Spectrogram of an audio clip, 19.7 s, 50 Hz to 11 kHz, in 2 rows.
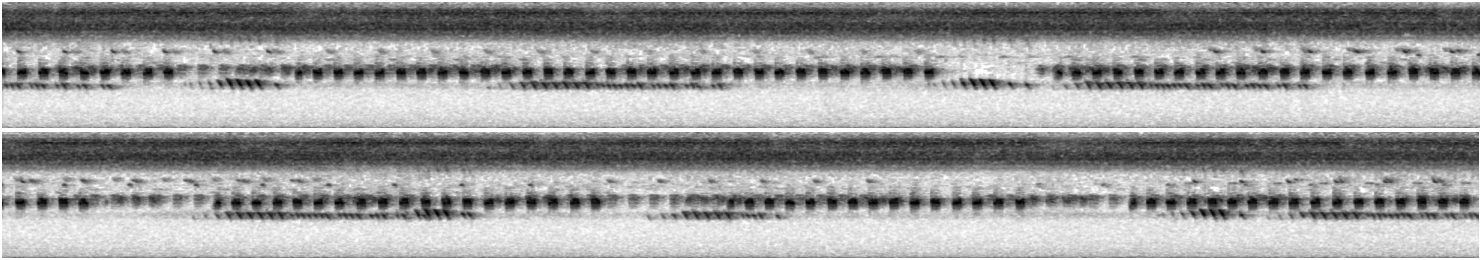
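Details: Beside ripe autumn rice fields, insects fill the air, recorded on a ZOOM H1essential: a steady shrill tone above repeated rapid pulsed trills and shorter lower buzzing phrases, with a faint low steady hum underneath.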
